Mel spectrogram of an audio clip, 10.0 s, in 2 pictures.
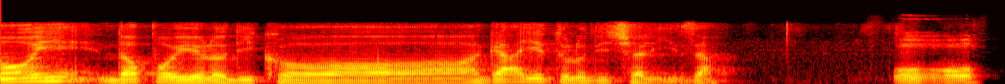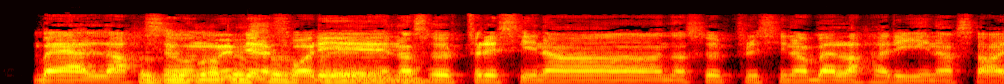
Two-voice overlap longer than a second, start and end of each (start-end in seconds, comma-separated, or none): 5.6-7.3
